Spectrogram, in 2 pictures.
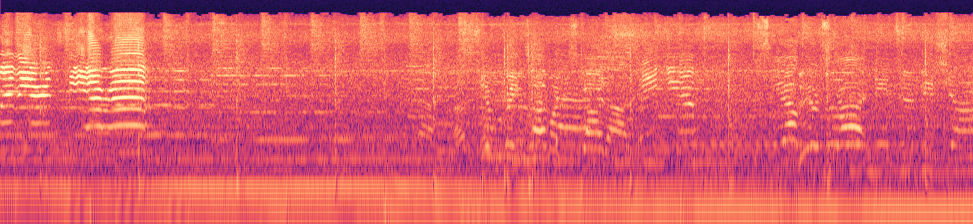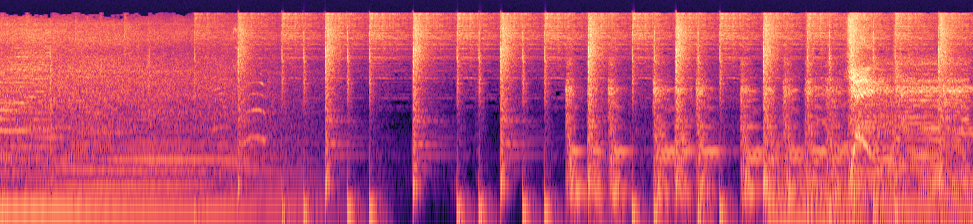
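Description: Steady low drone of a jump plane's engine heard inside the cabin, with voices over it. The drone fades out about twelve to fourteen seconds in, and a rock music track with a steady drum beat starts.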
